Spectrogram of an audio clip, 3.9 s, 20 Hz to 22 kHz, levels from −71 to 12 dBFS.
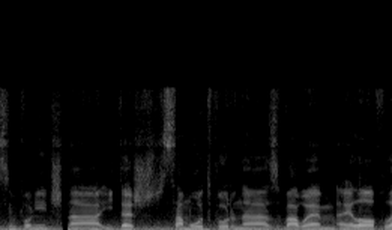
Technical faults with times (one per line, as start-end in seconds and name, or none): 0.61-0.69 digital broadcast dropout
